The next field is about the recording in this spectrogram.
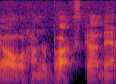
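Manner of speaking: ordinary delivery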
